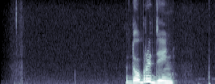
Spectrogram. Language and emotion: Russian, neutral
